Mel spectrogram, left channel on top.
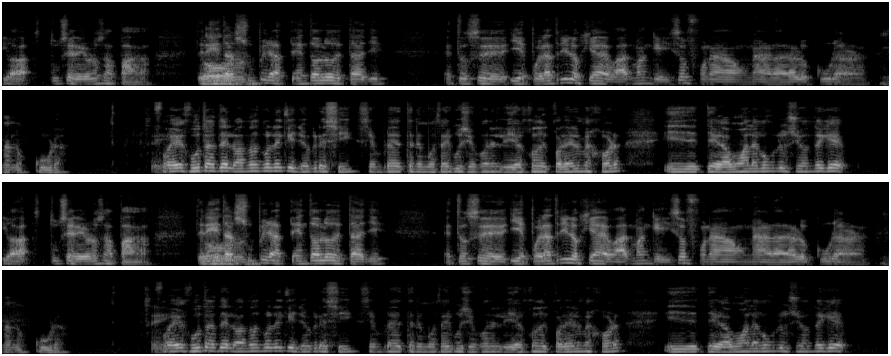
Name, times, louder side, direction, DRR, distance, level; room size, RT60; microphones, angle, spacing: voice 1, 0.0-4.2 4.5-8.6 10.3-10.5, right 2 dB, 35° right, 0.7 m, -33 dB
voice 2, 2.0-2.5 8.8-9.5 10.5-17.4, left 3 dB, 50° left, 0.4 m, -33 dB
2.4 x 2.1 x 2.7 m
head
